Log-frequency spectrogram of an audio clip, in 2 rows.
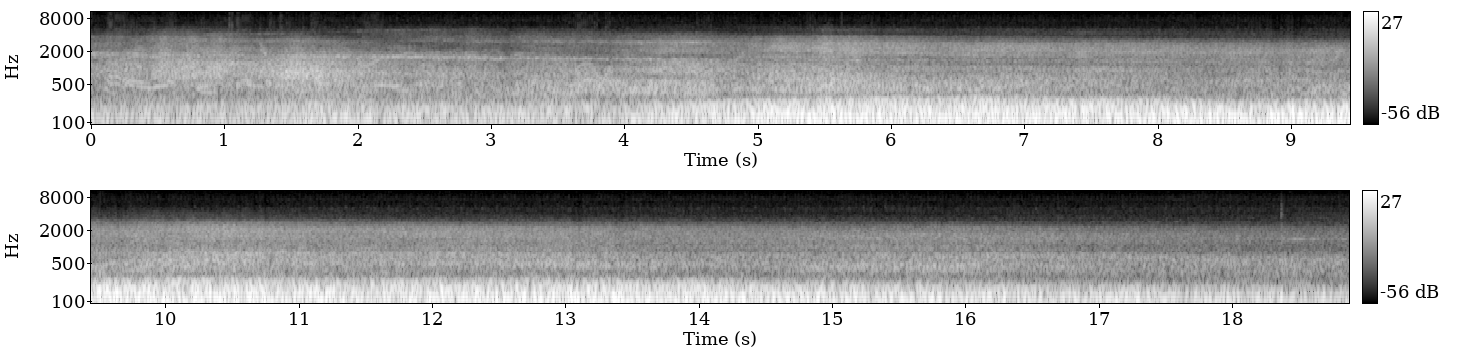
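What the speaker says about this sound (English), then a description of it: "And now arriving from Charlotte Douglas International, American 2802 with a 737-800." An American Airlines Boeing 737-800 arriving at MSP airport makes a loud, broad jet roar that builds and then holds steadily, with a faint whine above it and voices talking over it.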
